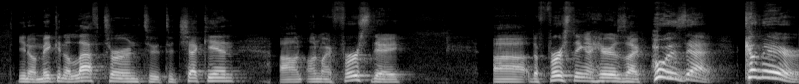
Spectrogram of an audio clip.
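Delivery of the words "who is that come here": put-on very high, shrill, loud, authoritative voice. Recalling walking in on the first day, the speaker quotes what he heard: imitating a commanding voice. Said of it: "It's commanding".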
